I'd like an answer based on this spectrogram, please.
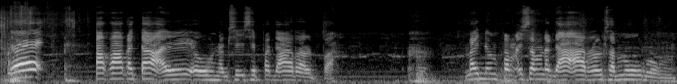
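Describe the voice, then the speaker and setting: A woman speaks at a fairly slow pace in a fairly high voice, leaving long, frequent pauses while music plays in the background. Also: ordinary pitch variation. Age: 80s+. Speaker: street vendor. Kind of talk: interview answer.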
